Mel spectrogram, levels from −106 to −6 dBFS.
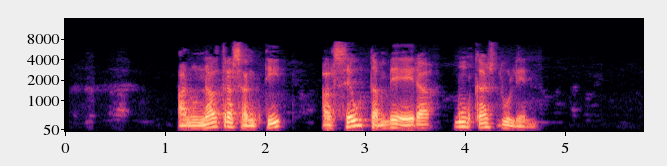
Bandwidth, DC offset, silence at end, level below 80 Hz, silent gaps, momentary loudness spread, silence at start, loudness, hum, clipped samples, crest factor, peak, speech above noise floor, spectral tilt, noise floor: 7.4 kHz; under 0.1%; 1.1 s; -54 dBFS; none; 9 LU; 1.15 s; -17 LUFS; none; under 0.1%; 18 dB; -2 dBFS; 67 dB; -7.5 dB/octave; -83 dBFS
